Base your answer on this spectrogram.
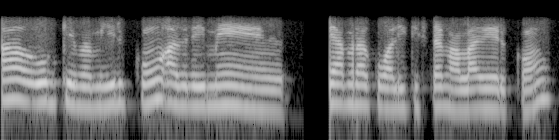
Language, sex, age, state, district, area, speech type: Tamil, female, 18-30, Tamil Nadu, Perambalur, urban, conversation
